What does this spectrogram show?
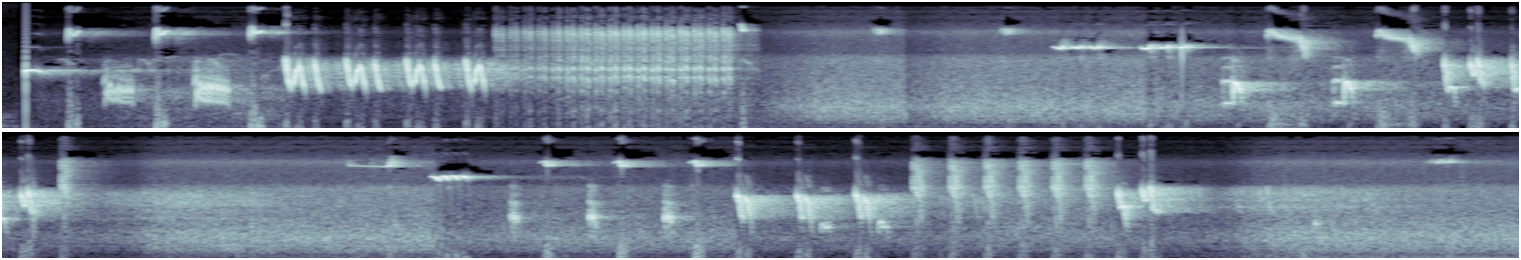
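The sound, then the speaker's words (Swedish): A nightingale sings close to a window, perched on a branch outside, loud: a varied run of rapid trills, sharp whistles and chattering bursts separated by brief pauses, continuing for the whole stretch with no voices. “Och det var så tyst, så tyst, så förfärande tyst då gör de detsamma tätt intill fönstret, den allra vackraste sång man kan tänka sig.”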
